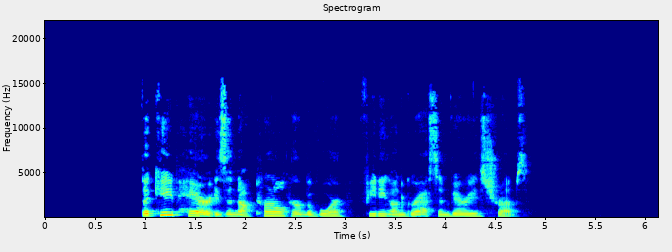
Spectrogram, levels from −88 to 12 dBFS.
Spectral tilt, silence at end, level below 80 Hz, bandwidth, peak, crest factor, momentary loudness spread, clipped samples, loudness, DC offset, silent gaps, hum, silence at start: -4.5 dB/octave; 1.3 s; -80 dBFS; 15.5 kHz; -10 dBFS; 20 dB; 9 LU; under 0.1%; -29 LUFS; under 0.1%; none; none; 1 s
